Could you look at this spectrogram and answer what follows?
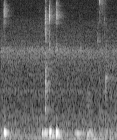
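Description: Quiet computer mouse clicks at a desk, a few soft ticks in a small cluster over faint background hum.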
